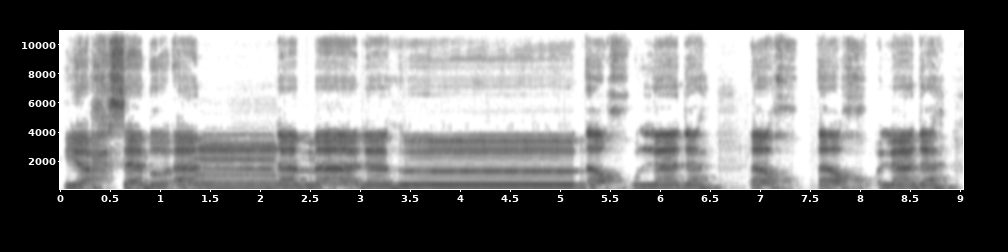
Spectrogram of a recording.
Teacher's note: Burada h harfini kalın okuyoruz. · Evet, bunu da munfasıl derdi 4 elif miktarı uzatıyoruz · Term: meddi munfasıl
